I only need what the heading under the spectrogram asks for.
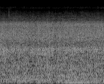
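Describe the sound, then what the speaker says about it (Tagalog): Heavy rain pouring hard and steady, a dense, loud hiss of falling water filling the whole moment without pause. "Wala, lalong lumakas po ang ulan."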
